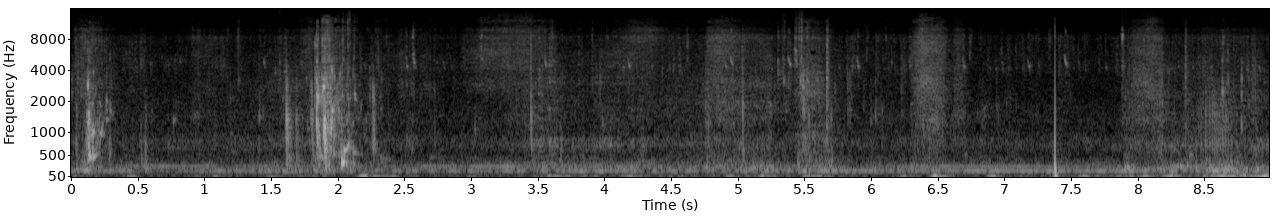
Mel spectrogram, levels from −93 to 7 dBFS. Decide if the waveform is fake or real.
real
